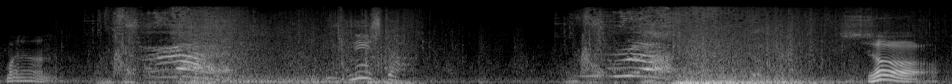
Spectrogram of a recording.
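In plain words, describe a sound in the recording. Fire bursts up and roars.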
